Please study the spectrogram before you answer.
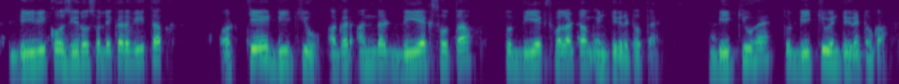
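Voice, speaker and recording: A man with a Punjabi accent teaching physics in a live online class, explaining slowly and repeating questions to his students. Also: on the high side, a little mellow, no echo, rough recording. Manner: coaxing, repeats questions to students, calls them beta; slow, deliberate explanation.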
